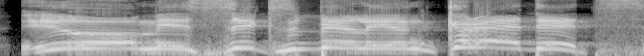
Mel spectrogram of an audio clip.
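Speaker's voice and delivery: very high, slow, drawn-out shout. Reading out a chat message in the Watto voice. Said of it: "in the Watto voice".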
